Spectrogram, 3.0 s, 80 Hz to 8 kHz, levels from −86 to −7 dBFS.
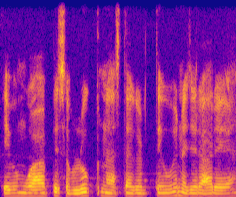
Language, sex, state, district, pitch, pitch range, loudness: Hindi, male, Bihar, West Champaran, 130 Hz, 125-135 Hz, -17 LUFS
